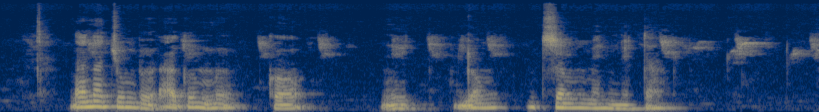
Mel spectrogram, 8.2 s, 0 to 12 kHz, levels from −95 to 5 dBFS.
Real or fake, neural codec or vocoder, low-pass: real; none; 10.8 kHz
